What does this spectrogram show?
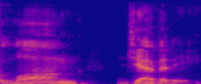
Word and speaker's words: longevity: little thing about longevity the G in longevity is pronounced twice once with the n as in long so there's a g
